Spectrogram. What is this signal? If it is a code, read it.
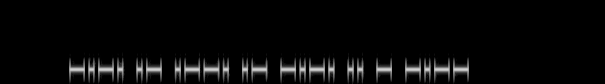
Morse code, heard as a keyed tone, about 25 wpm, 690 Hz. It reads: CAPACITY
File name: 8 Letter Words - First 3 Letters Given - 25wpm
